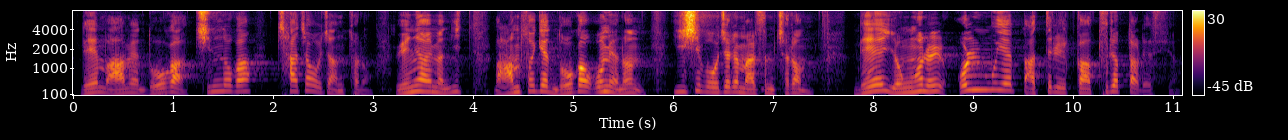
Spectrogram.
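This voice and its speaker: A man preaching from the pulpit in a church, his voice sitting a little high for a man. He tells stories with animated swings in his delivery, slipping into the voices of the characters he describes. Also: normal speed. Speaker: pastor. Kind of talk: sermon with storytelling. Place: church sanctuary.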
